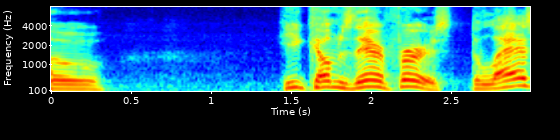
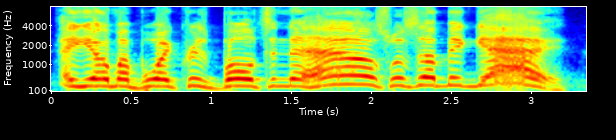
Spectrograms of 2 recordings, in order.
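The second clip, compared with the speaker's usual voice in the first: loud, higher hype shout to a buddy; excited greeting; 6 semitones higher, 6 dB louder than usual. Retold or imitated. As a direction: call out to Chris Bolt like he just walked in. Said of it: "I'm like".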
